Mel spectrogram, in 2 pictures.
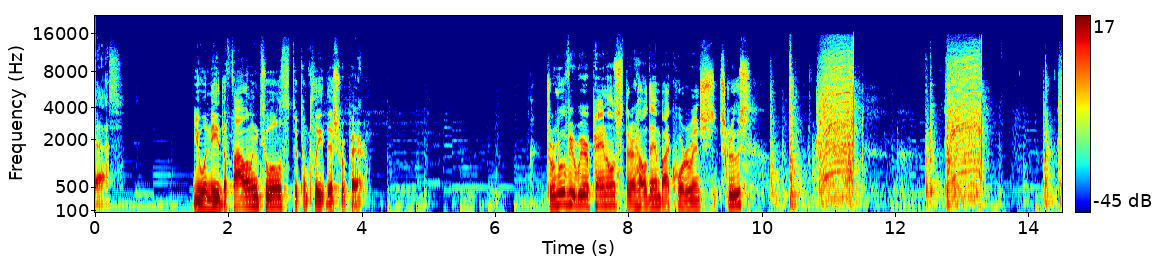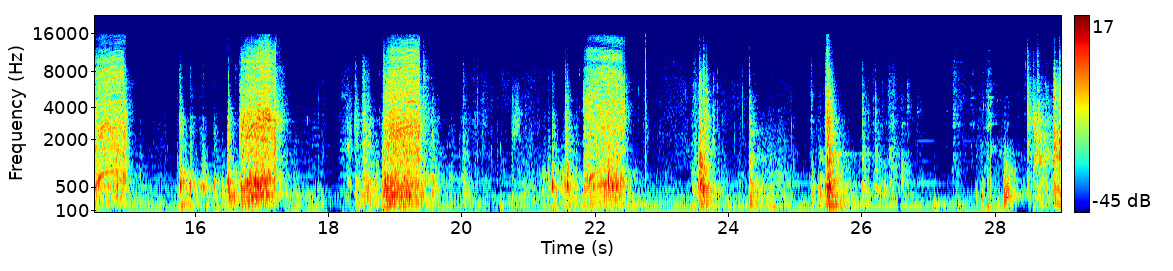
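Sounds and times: cordless drill whirring: 10.8 - 11.6, 12.8 - 13.4, 14.4 - 15.1, 16.7 - 17.4, 18.9 - 19.4, 21.8 - 22.6.

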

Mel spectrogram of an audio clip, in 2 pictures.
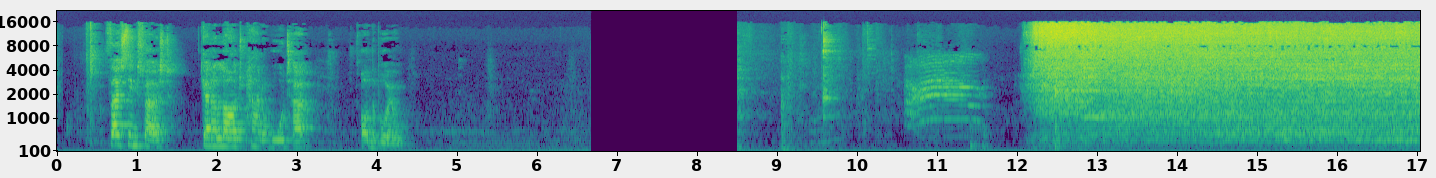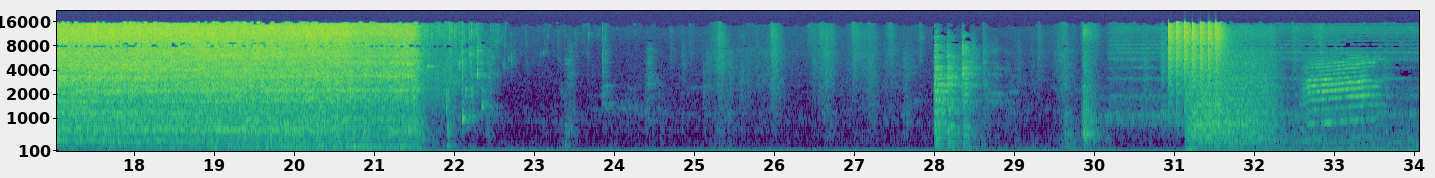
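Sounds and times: cat meowing: 10.6 - 11.7, 32.6 - 33.8
tap water running into saucepan: 12.1 - 22.4.

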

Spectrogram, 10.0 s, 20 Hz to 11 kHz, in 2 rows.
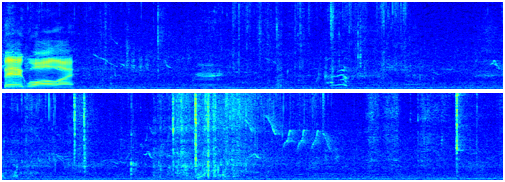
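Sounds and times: steady low hum: 0.0 - 10.0
bird chirping: 0.8 - 8.5.

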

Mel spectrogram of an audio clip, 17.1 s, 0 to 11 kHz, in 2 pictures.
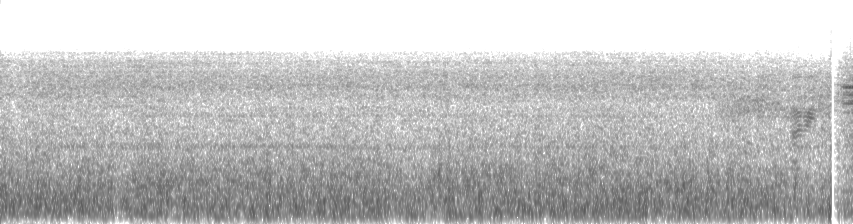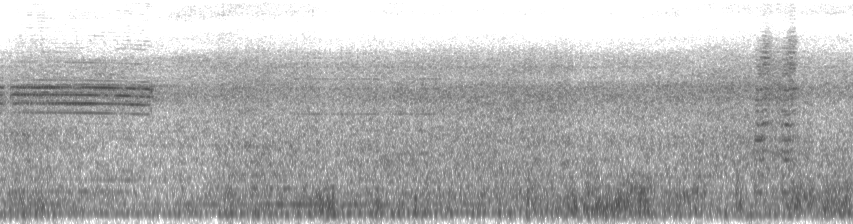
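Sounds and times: wind rushing over microphone: 0.0 - 9.2, 10.1 - 17.0
road and traffic noise: 0.0 - 17.0
vehicle horn: 8.4 - 10.2, 16.0 - 16.7.

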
